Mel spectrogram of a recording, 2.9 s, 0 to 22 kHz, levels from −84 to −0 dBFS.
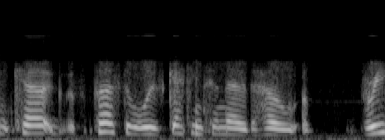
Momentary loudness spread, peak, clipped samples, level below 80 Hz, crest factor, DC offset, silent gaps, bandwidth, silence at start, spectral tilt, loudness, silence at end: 5 LU; -16 dBFS; under 0.1%; -62 dBFS; 16 dB; under 0.1%; none; 18 kHz; 0 s; -6.5 dB/octave; -31 LUFS; 0 s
